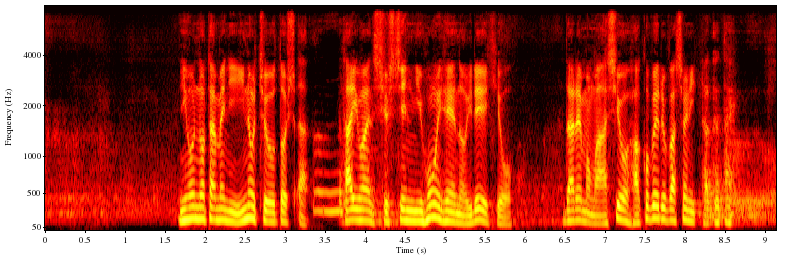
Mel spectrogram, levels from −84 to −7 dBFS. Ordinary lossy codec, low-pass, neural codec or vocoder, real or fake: none; 7.2 kHz; codec, 16 kHz, 1 kbps, X-Codec, WavLM features, trained on Multilingual LibriSpeech; fake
